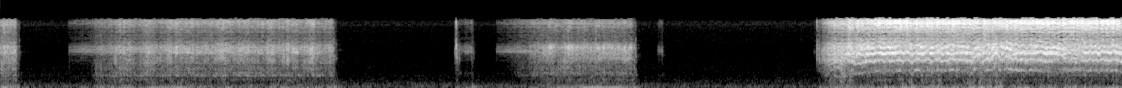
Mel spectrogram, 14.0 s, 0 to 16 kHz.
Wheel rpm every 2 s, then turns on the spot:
20, 30, 10, 20, 10, 140, 160.
0-4 6-8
